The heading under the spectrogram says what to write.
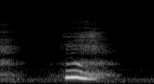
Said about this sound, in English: We got 10 yawns. Yeah, give it up for 10 yawns.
